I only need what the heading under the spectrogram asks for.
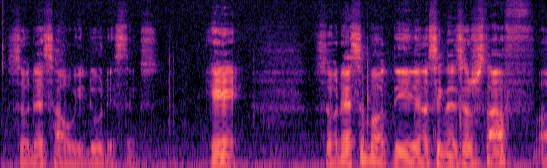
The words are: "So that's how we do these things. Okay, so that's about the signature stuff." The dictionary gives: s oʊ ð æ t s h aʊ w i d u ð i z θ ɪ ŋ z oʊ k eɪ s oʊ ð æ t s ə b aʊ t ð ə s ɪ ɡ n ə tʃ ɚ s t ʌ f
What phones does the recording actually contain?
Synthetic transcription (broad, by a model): s oʊ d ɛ t s h aʊ w i d u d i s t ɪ ŋ s oʊ k eɪ s oʊ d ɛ t s ə b aʊ t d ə s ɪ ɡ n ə s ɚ s t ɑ f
